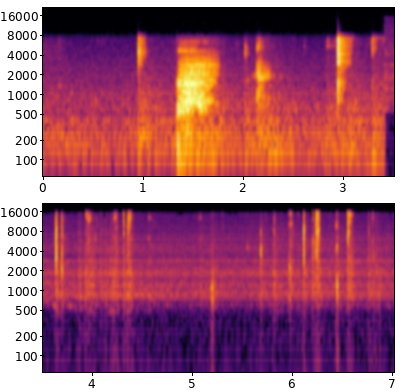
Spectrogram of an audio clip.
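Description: Scattered small clicks and light taps of a Bosch drill battery pack's plastic housing and loose parts being handled on a tabletop, with a short burst of noise about a second and a half in.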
